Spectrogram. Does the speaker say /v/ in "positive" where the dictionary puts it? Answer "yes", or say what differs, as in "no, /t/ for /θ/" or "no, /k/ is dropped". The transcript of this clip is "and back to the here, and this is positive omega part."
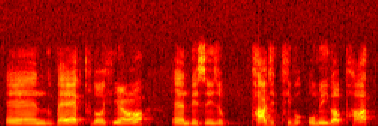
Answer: no, /b/ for /v/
